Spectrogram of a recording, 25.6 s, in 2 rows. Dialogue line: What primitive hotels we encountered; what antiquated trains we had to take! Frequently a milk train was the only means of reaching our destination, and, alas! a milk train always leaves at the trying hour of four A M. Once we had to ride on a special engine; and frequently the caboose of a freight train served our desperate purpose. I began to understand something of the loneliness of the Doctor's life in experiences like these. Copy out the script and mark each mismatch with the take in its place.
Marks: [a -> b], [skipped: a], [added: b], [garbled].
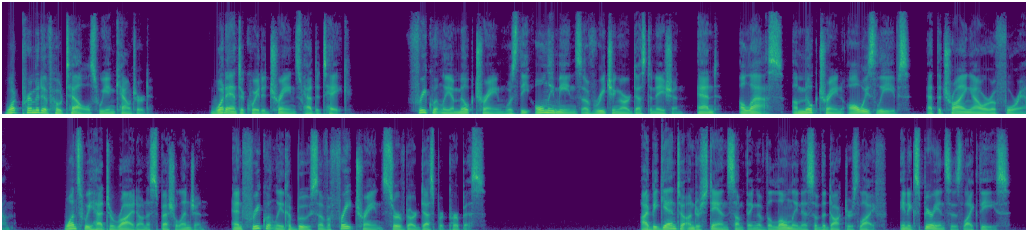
What primitive hotels we encountered; what antiquated trains [skipped: we] had to take! Frequently a milk train was the only means of reaching our destination, and, alas! a milk train always leaves at the trying hour of four A M. Once we had to ride on a special engine; and frequently [skipped: the] caboose of a freight train served our desperate purpose. I began to understand something of the loneliness of the Doctor's life in experiences like these.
